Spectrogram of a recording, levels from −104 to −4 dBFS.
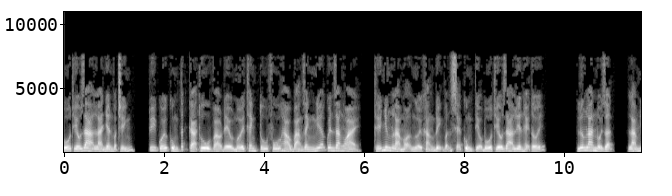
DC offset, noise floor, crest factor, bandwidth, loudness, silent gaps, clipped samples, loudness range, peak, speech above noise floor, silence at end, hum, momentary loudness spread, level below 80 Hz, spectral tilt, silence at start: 1%; under -90 dBFS; 16 dB; 8 kHz; -17 LUFS; 1.44-1.67 s, 6.01-6.18 s, 9.66-10.23 s, 11.03-11.24 s; under 0.1%; 3 LU; 0 dBFS; over 74 dB; 0 s; none; 9 LU; -52 dBFS; -7.5 dB/octave; 0 s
